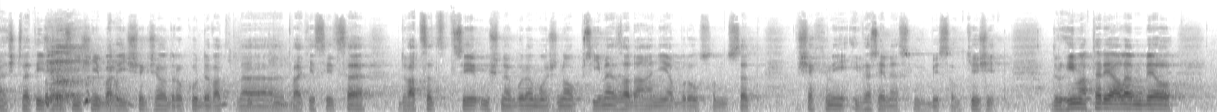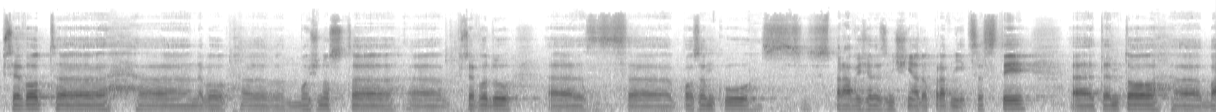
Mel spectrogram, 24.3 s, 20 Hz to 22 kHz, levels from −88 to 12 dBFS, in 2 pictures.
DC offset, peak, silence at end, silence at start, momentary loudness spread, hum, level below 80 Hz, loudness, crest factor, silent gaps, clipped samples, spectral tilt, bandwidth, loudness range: under 0.1%; -12 dBFS; 0 s; 0 s; 11 LU; none; -66 dBFS; -33 LUFS; 22 dB; none; under 0.1%; -3.5 dB/octave; 16 kHz; 6 LU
